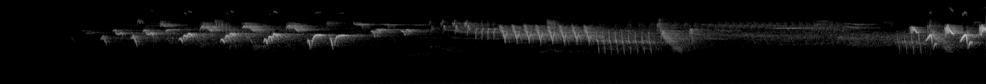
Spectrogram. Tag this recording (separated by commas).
tweet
